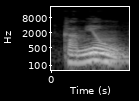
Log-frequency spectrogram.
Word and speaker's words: camión: Camión, la mayor fuerza de voz está en la última sílaba, y como termina en N, entonces va tildada.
